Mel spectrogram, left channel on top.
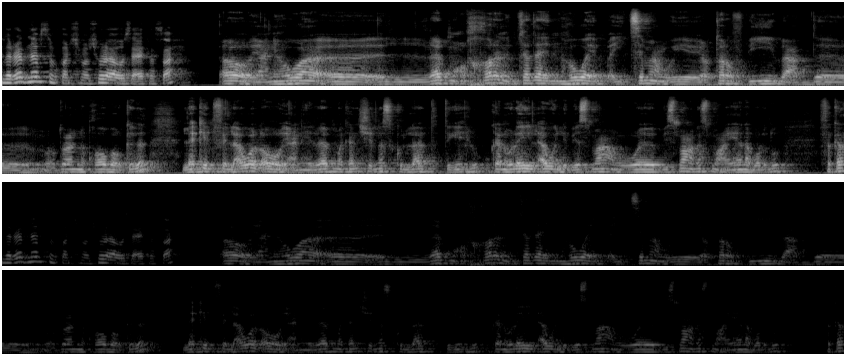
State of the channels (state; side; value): quieter; right; 26.1 dB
